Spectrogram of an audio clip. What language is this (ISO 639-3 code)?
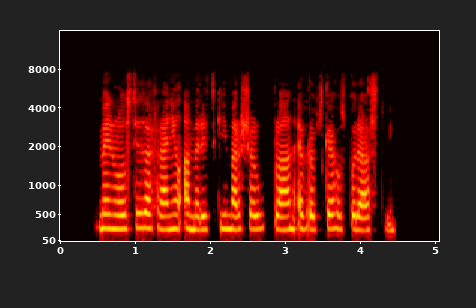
ces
